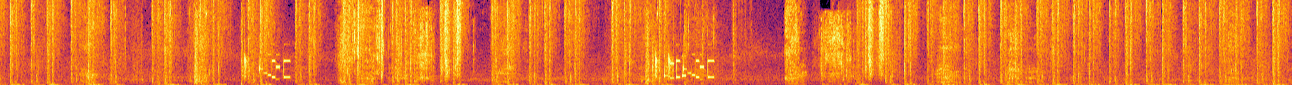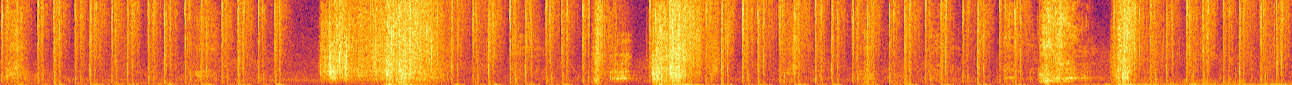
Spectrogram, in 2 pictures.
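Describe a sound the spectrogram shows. Heavy paws thud rapidly on snow and rock as an animal gallops.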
